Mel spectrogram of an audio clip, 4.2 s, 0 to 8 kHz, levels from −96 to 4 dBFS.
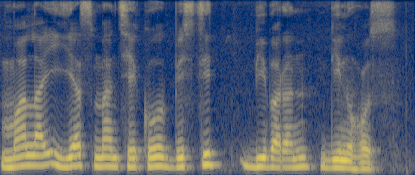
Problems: none marked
